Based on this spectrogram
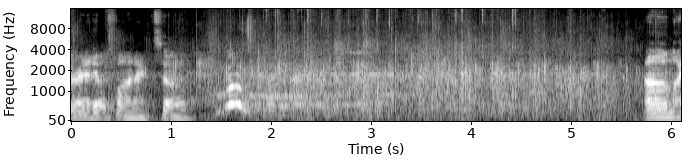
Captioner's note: applause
